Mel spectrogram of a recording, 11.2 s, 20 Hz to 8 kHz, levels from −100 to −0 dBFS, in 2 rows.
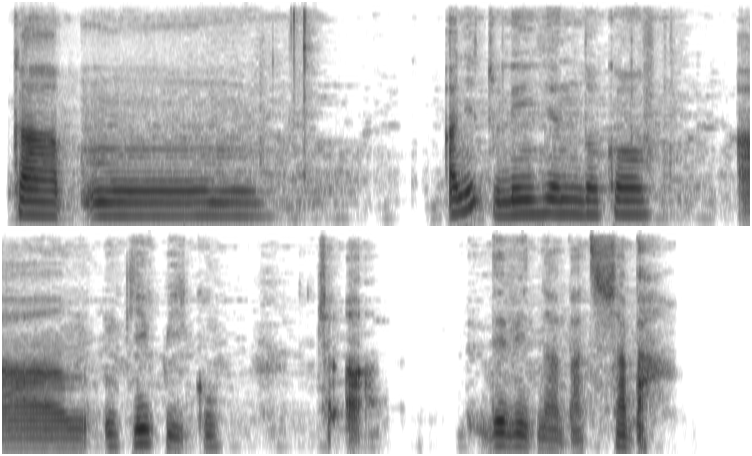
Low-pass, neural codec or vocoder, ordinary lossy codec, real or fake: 7.2 kHz; none; Opus, 32 kbps; real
